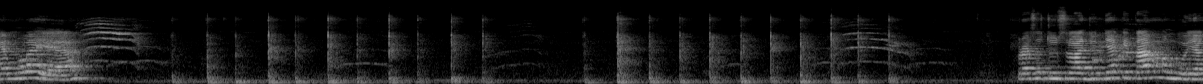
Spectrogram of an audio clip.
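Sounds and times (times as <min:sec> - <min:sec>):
hand patting a back: 0:01.6 - 0:09.2.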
